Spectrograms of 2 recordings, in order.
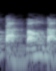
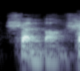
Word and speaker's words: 掸邦: 我前面老是说掸邦掸邦啊，就念一直是这样念，其实正字是念善啊，善邦善族。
